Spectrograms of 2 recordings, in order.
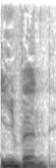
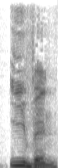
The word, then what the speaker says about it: even: super pequena quatro letrinhas a pronúncia é essa Ivan Ivan é parece com o nome Ivan né Parece com o nome próprio Ivan é uma palavrinha super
